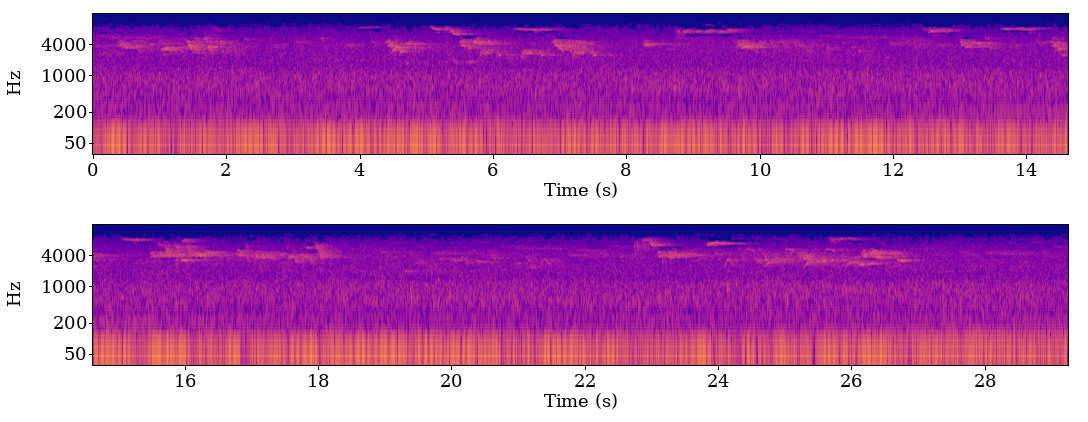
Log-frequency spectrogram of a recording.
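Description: Small birds chirping repeatedly in short, high, quick-gliding calls, over a steady background hiss.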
